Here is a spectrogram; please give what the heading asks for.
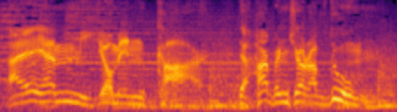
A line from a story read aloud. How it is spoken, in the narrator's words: the warrior said with a sinister laugh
